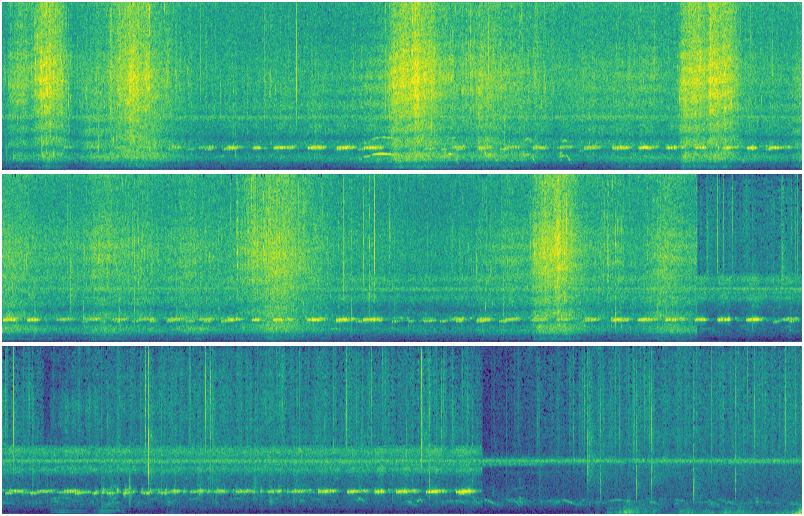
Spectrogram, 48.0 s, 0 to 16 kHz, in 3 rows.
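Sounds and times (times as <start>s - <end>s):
high chirping call: 7.0s - 12.0s.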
